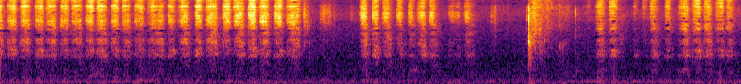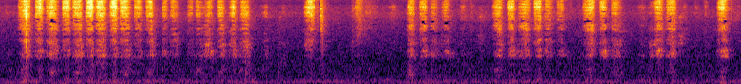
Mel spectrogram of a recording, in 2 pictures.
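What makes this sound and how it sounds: A red wooden colored pencil is rubbed in short strokes across a thin paper coloring book page, a solid sheet lying flat on a wooden table while the other hand holds the page. The result is a quiet, bright, scratchy rasp in quick bursts of strokes, broken by brief pauses and a couple of sharper taps.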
